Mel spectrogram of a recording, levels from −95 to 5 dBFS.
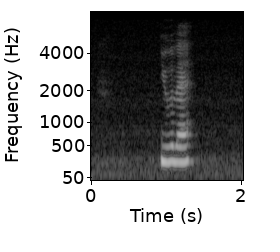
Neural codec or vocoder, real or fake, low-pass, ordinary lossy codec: none; real; 7.2 kHz; none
